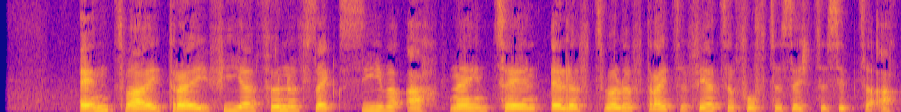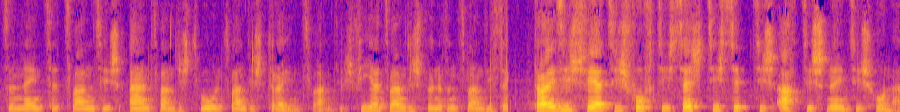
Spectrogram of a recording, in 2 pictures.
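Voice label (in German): zahlen, Hunsrück; Völkenroth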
